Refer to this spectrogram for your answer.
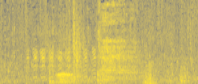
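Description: A goat bleats in a few quavering, wavering calls, fairly loud against a steady background hiss, with no talking.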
